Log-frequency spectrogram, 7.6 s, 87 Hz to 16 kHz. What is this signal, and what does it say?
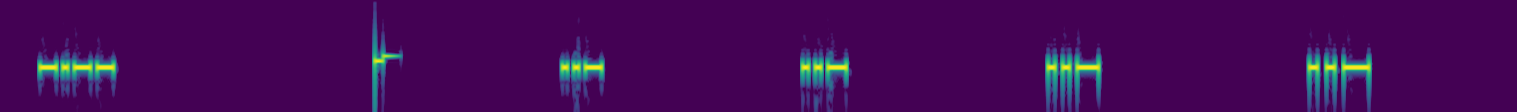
Morse code, heard as a keyed tone, about 37 wpm, spaced as for 8 wpm, 700 Hz. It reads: Y UUUU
